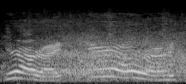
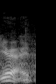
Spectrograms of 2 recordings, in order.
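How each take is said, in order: First: Put-on coaxing toddler voice. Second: Said in the usual way. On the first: Guy comforting his girlfriend as if she were a toddler, high sing-song coo. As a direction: coo at her like a fallen toddler. Soothing partner like fallen toddler.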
